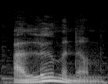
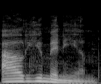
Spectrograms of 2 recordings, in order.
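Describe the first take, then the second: First: It is said the American way, four syllables. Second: It is said the British way, five syllables. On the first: "The American English pronunciation" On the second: "in British English"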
